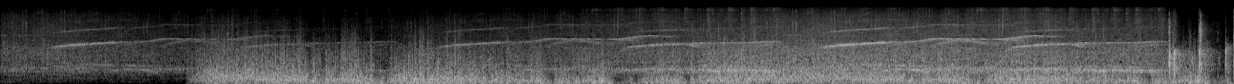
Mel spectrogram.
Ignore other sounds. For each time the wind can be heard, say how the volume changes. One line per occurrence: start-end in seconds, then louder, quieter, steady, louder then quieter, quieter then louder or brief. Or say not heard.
1.9-12.3 steady.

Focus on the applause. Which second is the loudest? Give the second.
9 s.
